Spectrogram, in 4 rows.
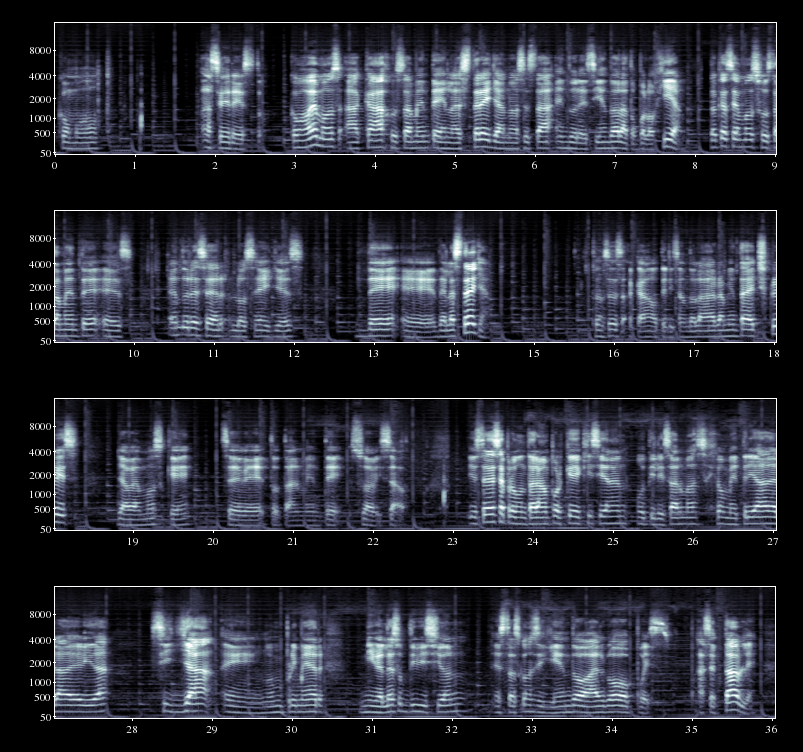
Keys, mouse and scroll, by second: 0.5 shift+r, 8.3 click, 9.8 shift+drag, 10.3 shift+click, 10.6 shift+click, 11.1 shift+click, 14.5-17.6 right drag, 18.1 click, 19.2 scroll down 2, 19.6-22.9 middle drag.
